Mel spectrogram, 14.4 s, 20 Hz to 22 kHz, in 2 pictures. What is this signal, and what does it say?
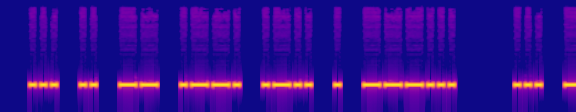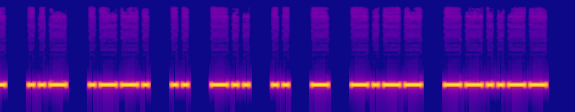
Morse code, heard as a keyed tone, about 18 wpm, spaced as for 15 wpm, 1000 Hz. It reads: SIMPLE: STUPIDITY,
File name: qotdfiles / 15wpm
